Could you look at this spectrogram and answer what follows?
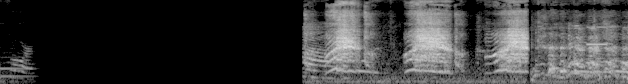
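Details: Newborn baby boy's first cry right after vaginal delivery with epidural: brief silence, then strong repeated wailing cries with falling pitch; vigorous cry.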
